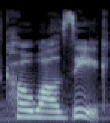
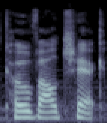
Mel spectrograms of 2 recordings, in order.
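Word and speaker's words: Kowalczyk: Sara who becomes source instead of Seir Sha but god forbid you say Mrs. Kowalzik instead of Mrs. Koval Chickic. She'll stop mid- lecture to correct you. It's Koval Chickic.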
